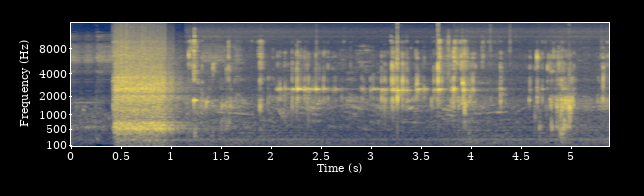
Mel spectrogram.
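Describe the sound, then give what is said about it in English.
Whiskey pours into a glass, a brief rushing splash followed by a few seconds of bright trickling, bubbling gurgles as it fills. “Why is he drinking me? Why do I smell like whiskey? Oh, shit. I am whiskey. I've become a glass of whiskey on a bar.”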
